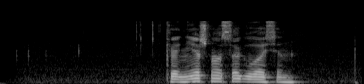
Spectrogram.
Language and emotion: Russian, neutral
